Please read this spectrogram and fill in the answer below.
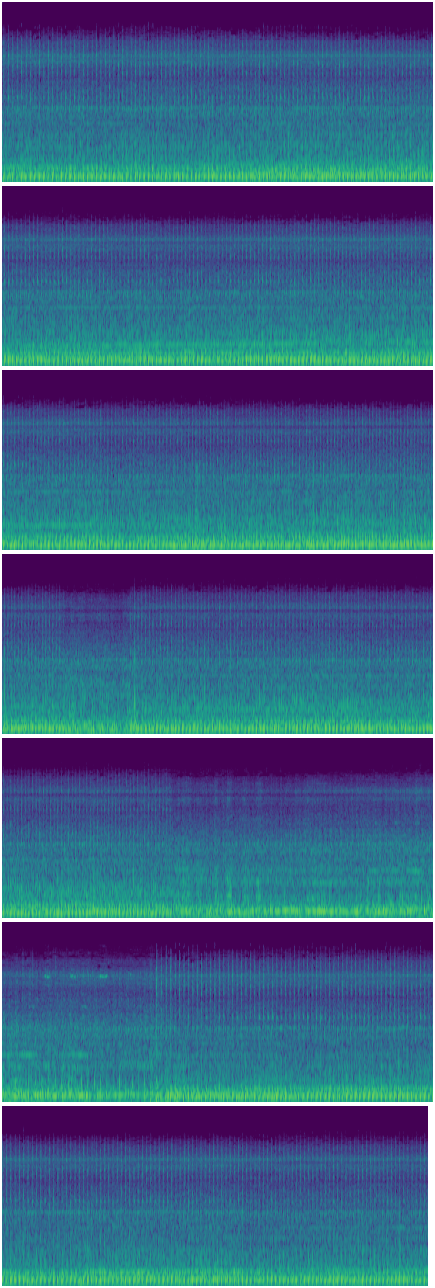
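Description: Small engine of a mini bike running steadily while riding. Its pitch climbs slowly over the first several seconds. About two-thirds of the way in it drops back for a few seconds, then comes back in abruptly.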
